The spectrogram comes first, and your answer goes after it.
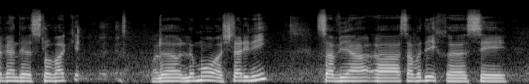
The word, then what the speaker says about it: Schladini: Alors, fais voir comment ça s'écrit, le Schladin, parce que j'ai du mal à le prononcer. Ah, c'est avec C-H-L-A-D-E-N-I-E. Schladini. Schladini. Deni. Schladini.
